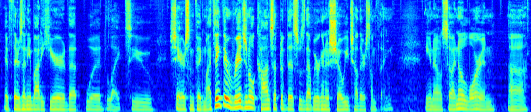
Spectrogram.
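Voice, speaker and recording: A man hosting a casual group livestream, laid-back and quick to laugh. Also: fairly low pitch, a little mellow, dry recording. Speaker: livestream host.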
